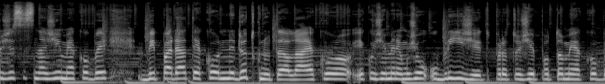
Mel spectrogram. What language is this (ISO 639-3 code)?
ces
